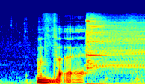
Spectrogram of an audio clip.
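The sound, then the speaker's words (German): A loud doorbell rings out as a steady, bright, buzzing tone that sustains to the end, preceded by a short burst of low, voice-like sound. “Hier klingelt es an der Tür, aber Oha. ganz schön gewaltig.”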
